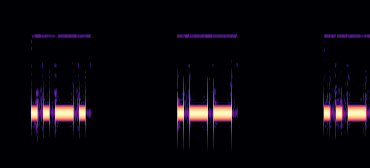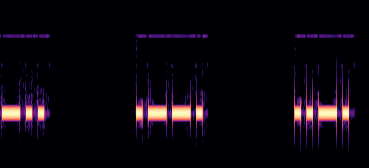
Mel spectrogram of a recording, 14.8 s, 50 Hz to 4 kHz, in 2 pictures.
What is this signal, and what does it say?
Morse code, heard as a keyed tone, about 10 wpm, 800 Hz. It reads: F W ? P F
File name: ct2idw / exerc9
